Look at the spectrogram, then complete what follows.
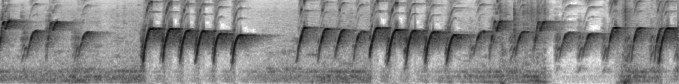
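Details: Cucak biru in vigorous full-filler song, several quick runs of bright rising whistles separated by short breaks, notes varying between lower and higher pitches.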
